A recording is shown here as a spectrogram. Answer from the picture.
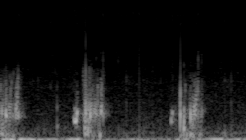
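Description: Close-miked swallowing of a drink sipped through a straw: three gulps about a second apart.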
